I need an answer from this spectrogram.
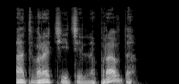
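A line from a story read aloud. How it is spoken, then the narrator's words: Whispering in ear. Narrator (Russian): Тесса прошептала ему в ухо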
